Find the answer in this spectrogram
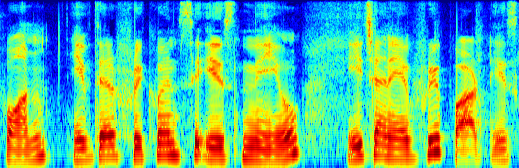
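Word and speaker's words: ν: The pronunciation of this one is nu.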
